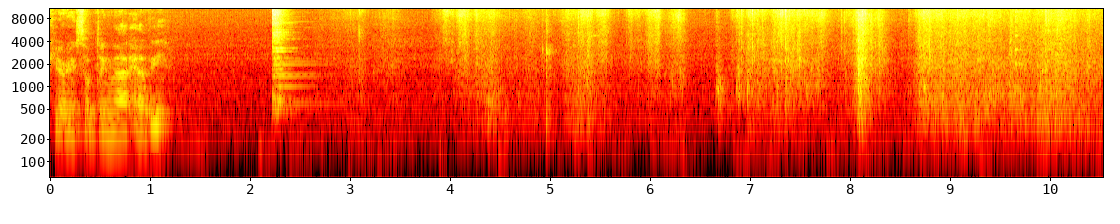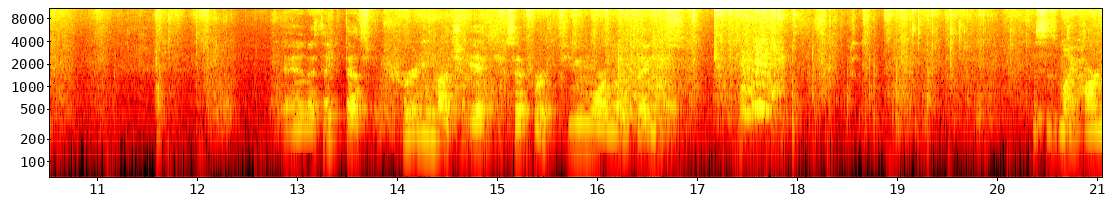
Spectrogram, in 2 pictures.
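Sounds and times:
backpack rustling and scraping: 8.1s - 21.0s.

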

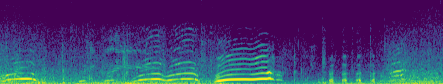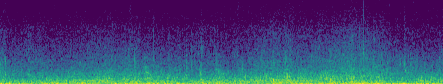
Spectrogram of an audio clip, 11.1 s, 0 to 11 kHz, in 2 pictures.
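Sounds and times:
waves washing against hull: 0.0s - 11.0s
wind buffeting microphone: 0.0s - 11.0s.

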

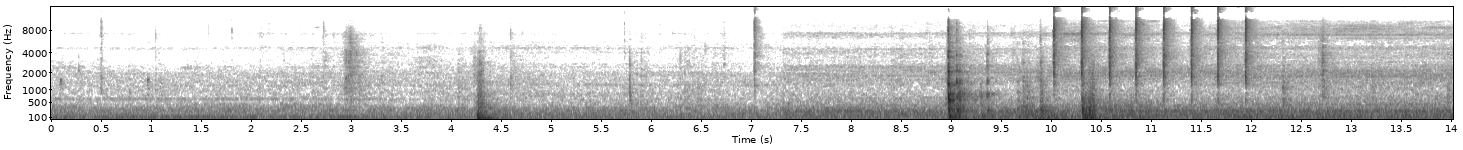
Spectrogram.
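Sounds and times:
stove igniter clicking: 7.0s - 7.2s, 9.3s - 13.0s
gas burner hissing: 7.0s - 14.0s.

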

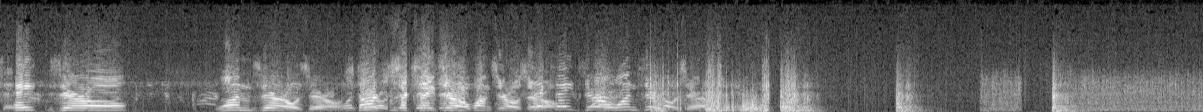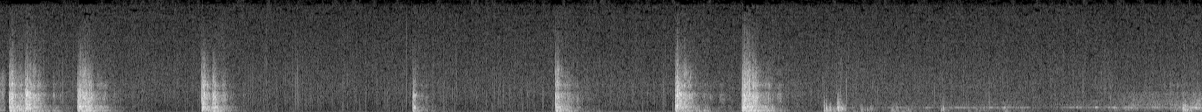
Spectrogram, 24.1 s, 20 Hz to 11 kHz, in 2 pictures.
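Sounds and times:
artillery booms: 6.5s - 8.3s, 9.0s - 13.3s, 18.8s - 22.4s
rushing noise: 19.8s - 24.0s.

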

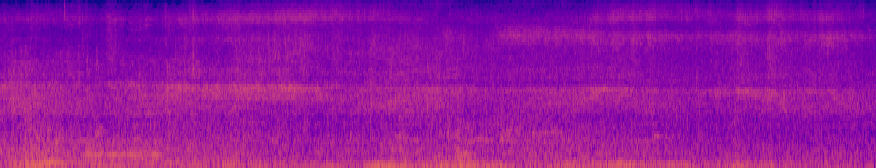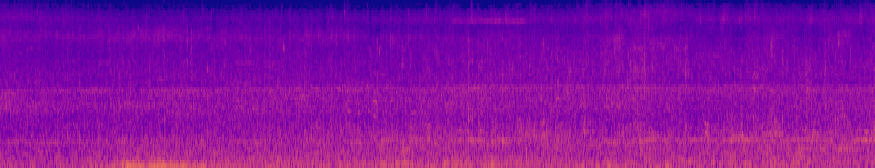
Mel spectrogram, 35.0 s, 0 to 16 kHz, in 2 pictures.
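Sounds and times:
road traffic rumbling: 0.0s - 14.0s
rain falling on street: 0.0s - 35.0s.

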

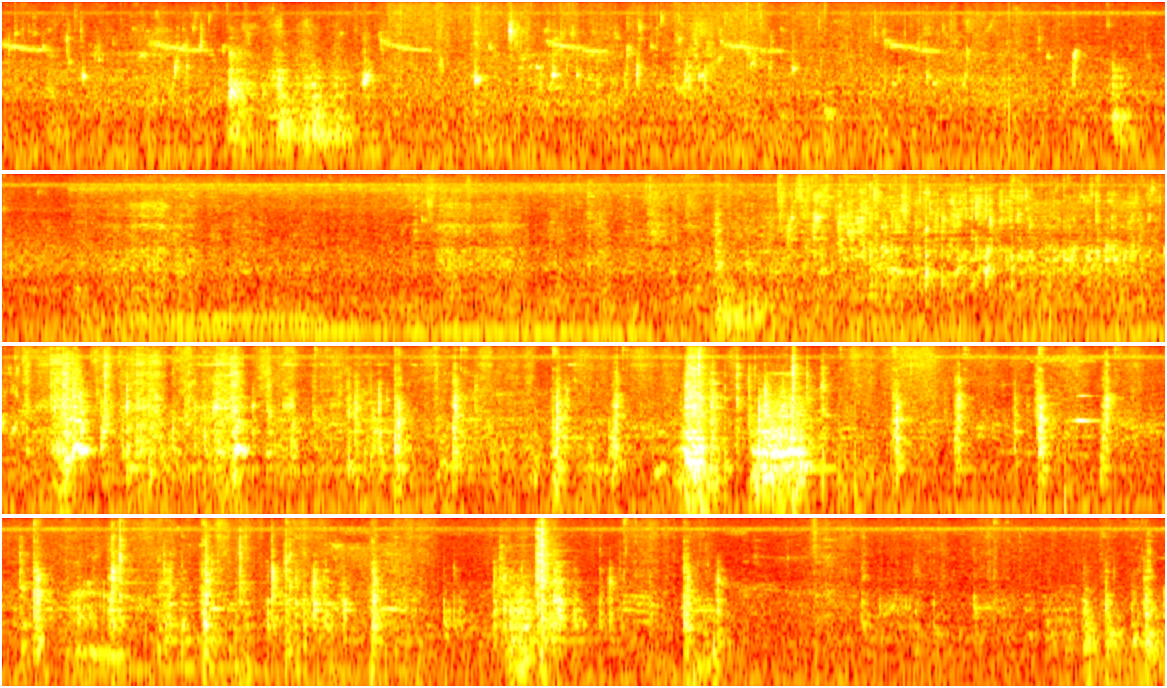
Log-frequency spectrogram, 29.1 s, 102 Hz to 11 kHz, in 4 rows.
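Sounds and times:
fuel pouring into plastic tub: 11.2s - 17.5s
floor jack clicking and clunking: 14.6s - 26.4s.

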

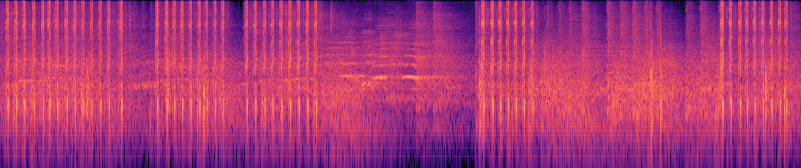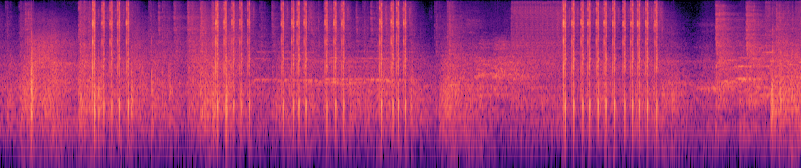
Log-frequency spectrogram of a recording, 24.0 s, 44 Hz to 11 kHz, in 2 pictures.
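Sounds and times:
paintball markers firing: 0.0s - 5.0s, 7.2s - 12.5s, 13.2s - 18.9s, 20.1s - 22.2s.

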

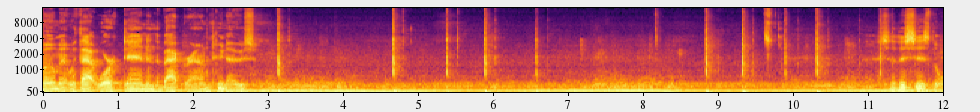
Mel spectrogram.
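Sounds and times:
steady low hum: 0.0s - 12.0s
keyboard keys clicking: 4.6s - 6.8s, 8.2s - 11.4s.

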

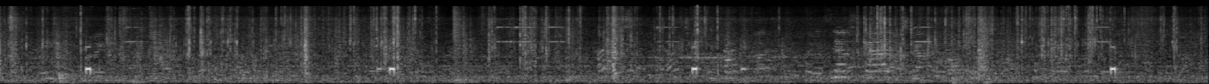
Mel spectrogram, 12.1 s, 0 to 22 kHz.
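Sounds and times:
plastic snack packets crinkling: 0.0s - 12.0s
barcode scanner beep: 0.8s - 2.4s, 3.6s - 4.2s, 4.9s - 7.9s, 8.6s - 11.4s.

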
